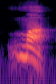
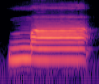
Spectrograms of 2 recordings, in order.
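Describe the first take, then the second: First: The pitch falls sharply from high. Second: The pitch stays high and level. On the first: "the chop" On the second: "the airplane"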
